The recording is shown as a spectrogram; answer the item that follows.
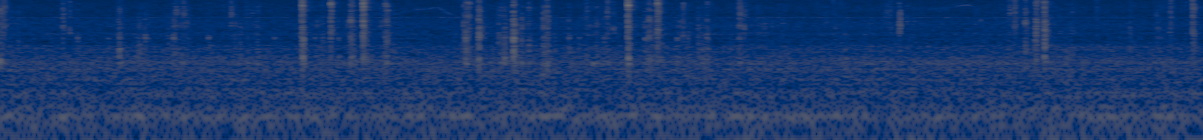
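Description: Computer keyboard being typed on in short irregular runs of keystrokes, faint, over a low steady hum.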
